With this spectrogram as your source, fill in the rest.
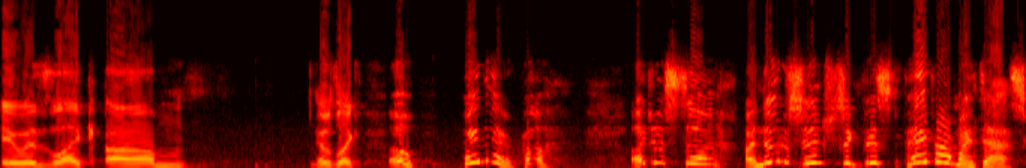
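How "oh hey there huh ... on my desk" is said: very high, squeaky voice. Recalling a bit with a buddy from working at Domino's, in Mickey Mouse voice. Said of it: "I was able to use the voice".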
